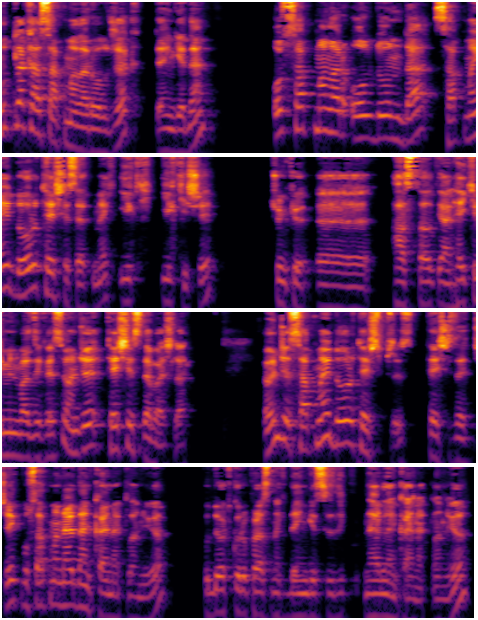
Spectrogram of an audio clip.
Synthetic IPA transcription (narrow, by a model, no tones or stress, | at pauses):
mut̪lˠakʰaːsapmalˠaɾo̞lˠud͡ʒakd̪̥ɛɲɟe̞d̪æn | osapmalˠaɾo̞lˠd̪uːnd̪asapmajɯd̪o̞ːɾut̪ʰɛʃhisɛt̪mɛcilʲcʰilʲcʰːiʃi | t͡ʃʰyɲcʰyɛ | hast̪ʰalˠɯkjaːnɪɦe̞cʰiminvaziːfe̞siø̞nd͡ʒɛt̪ʰɛʃhislʲɛbaʃlˠaɾ̥ | ønd͡ʒɛsapmajɯd̪o̞ːɾut̪ʰɛt̪ʰɛʃhised̪ʰɛd͡ʒɛc̚busapmanæɾd̪ænkʰajnaklˠanɯjo̞ | b̥ud̪øɾt̪̚ɡuɾupʰaɾasɯnd̪acʰid̪ɛɲɟesizlʲic̚næɾd̪ænkʰajnaklˠanɯjo̞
